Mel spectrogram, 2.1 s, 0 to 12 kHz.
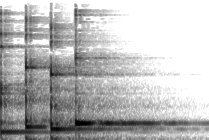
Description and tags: A simple jingle that can be used as an announcement sound for stations or airports, inside trains or busses. Made with MuseScore2.
transport, jingle, busses, sound, train, railway, announcement, transportation, station, airport, railroad, stations, public, trains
